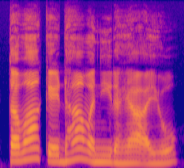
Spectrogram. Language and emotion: Sindhi, neutral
